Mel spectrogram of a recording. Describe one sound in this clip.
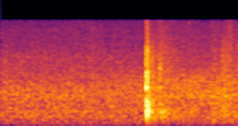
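A plastic grass catcher clunks sharply onto a lawn mower.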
